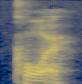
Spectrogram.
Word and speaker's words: Corps: said since I watch it's core like Marine Corp oh I don't think it's corpses and dead body it's spelled c RPS that's how Marine Corp is spelled really yep oh old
